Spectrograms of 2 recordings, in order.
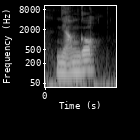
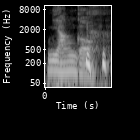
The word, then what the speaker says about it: Nyong'o: Yeah, Nyong'o.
